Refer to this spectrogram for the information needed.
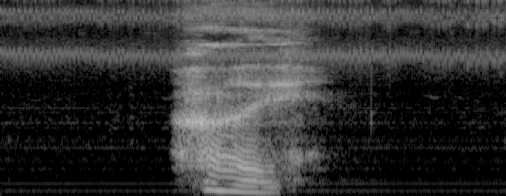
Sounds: Sigh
